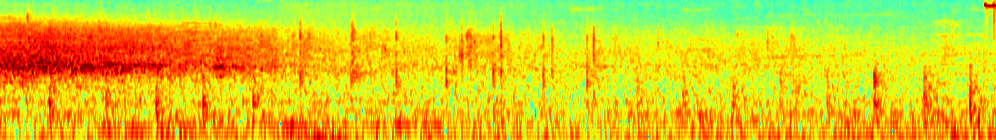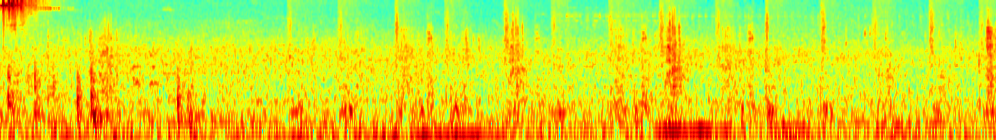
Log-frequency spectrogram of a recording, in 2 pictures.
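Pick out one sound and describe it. Footsteps thud on a wooden floor and creak up wooden stairs.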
